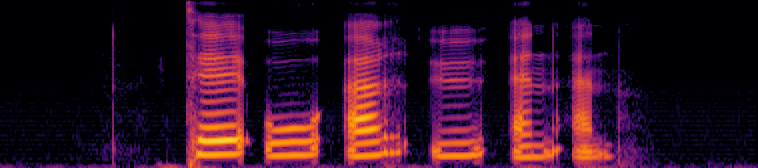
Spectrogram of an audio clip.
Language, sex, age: Norwegian, female, 21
